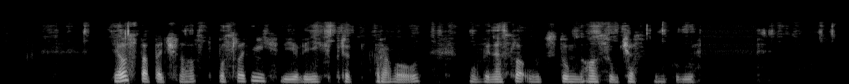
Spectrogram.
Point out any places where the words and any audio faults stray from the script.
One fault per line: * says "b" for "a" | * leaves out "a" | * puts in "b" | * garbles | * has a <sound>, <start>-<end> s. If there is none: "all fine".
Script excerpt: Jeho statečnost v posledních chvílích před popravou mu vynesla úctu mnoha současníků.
all fine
